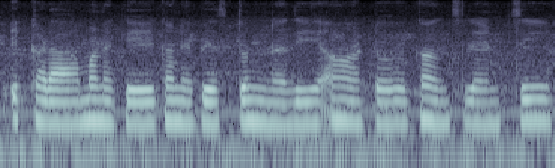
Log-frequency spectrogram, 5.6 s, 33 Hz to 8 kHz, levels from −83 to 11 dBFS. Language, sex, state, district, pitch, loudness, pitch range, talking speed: Telugu, male, Andhra Pradesh, Sri Satya Sai, 145 Hz, -16 LUFS, 145-155 Hz, 65 wpm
